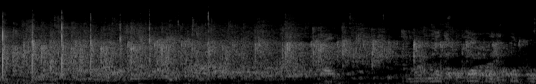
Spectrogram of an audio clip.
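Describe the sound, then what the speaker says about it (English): An audience at a school award function for Sri Adishankara Day claps for a teacher and her students, producing a fairly dense spread of applause that holds steady and then thins toward the end. "Round of applause for Vidyama and the students."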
